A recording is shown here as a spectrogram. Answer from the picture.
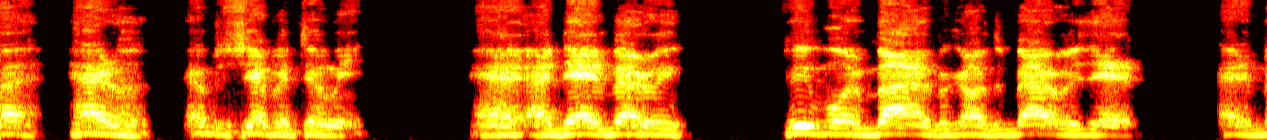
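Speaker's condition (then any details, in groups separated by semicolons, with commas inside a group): ALS/MND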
